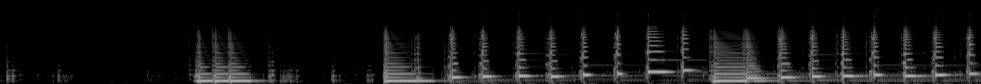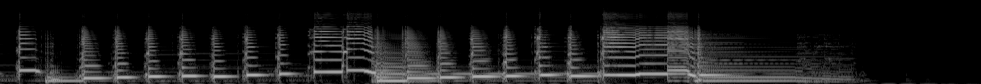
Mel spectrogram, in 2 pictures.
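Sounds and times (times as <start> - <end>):
strummed octave arpeggio: 3.8 - 18.4.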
